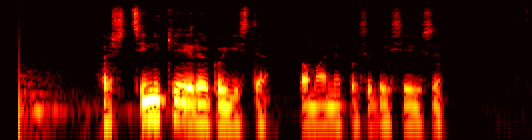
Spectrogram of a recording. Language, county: Lithuanian, Vilnius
